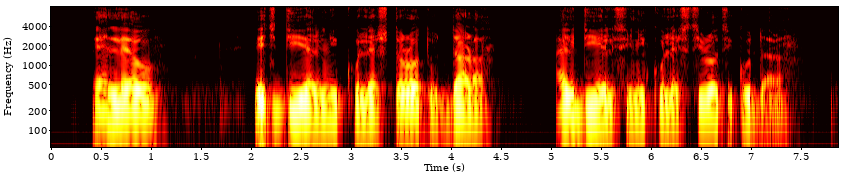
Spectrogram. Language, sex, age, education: Yoruba, male, 15-29, tertiary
